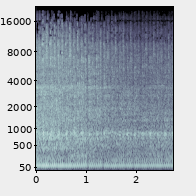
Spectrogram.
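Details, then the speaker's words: Porsche 912 with Dellorto DRLA carburetors during throttle gap and idle mixture setup: uneven idle with irregular stumble over a rough knocking beat; engine misfire at idle. "of still recovering from this it sounds like we're missing again"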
